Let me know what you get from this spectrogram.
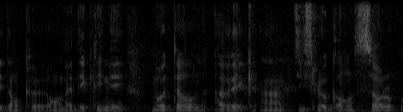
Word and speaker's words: Motown: Motown, prononce bien, s'il te plaît. Motown Oui, presque. Ah, vas-y, redis-nous. Motown. Motown. M-O-T-O-W-N, inspiré du fameux label euh, musical Motown.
